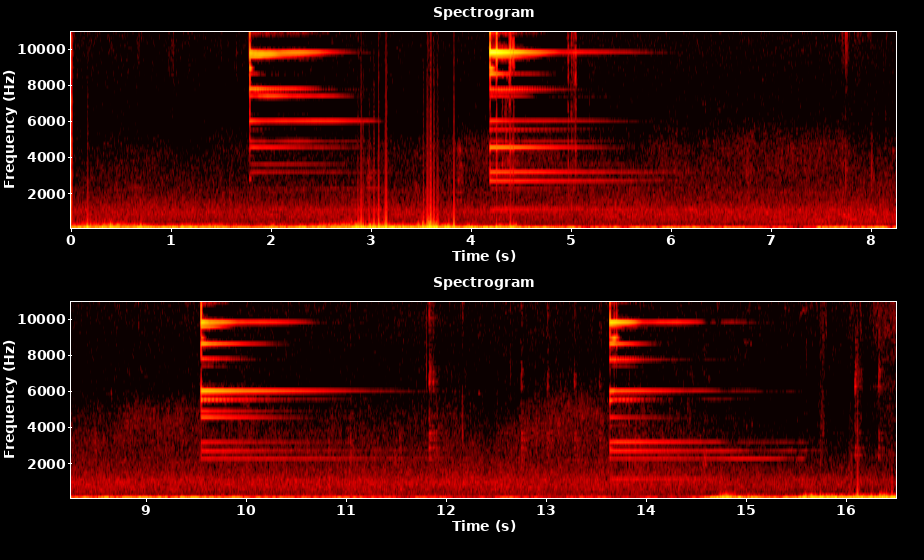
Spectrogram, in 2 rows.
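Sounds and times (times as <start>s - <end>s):
wind: 0.0s - 16.4s
triangle: 1.8s - 7.0s, 9.4s - 16.4s.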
